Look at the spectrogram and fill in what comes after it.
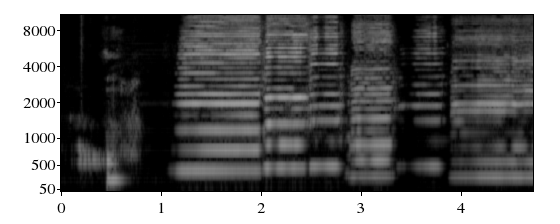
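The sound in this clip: A harmonica plays a smooth legato melody mixing blown and drawn notes. Loud, sustained reedy tones shift through a few pitch changes, heard alone without talk.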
